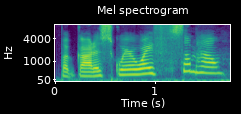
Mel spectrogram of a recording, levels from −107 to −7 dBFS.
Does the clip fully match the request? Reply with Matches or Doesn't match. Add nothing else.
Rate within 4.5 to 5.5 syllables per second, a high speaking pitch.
Doesn't match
